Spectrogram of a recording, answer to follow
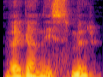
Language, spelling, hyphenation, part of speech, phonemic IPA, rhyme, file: Norwegian Bokmål, veganismer, ve‧ga‧nis‧mer, noun, /ˈʋɛɡanɪsmər/, -ər, Nb-veganismer.ogg
- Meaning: indefinite plural of veganisme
